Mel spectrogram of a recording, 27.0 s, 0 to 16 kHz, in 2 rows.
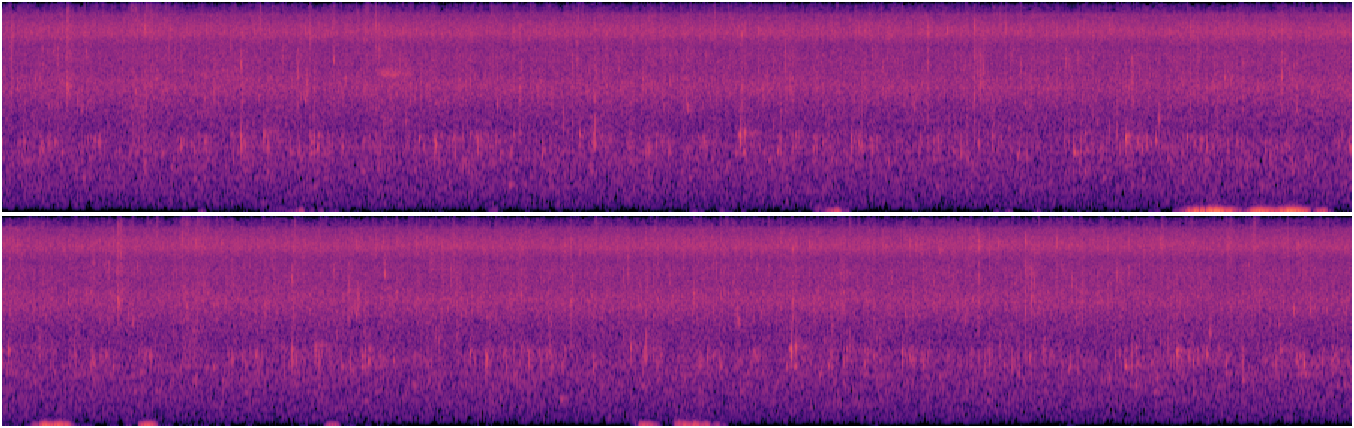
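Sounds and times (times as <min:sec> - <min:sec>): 
hot spring bath water trickling outdoors in cool air: 0:00.0 - 0:26.9
soft low bumps: 0:11.8 - 0:14.2.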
